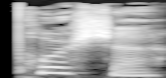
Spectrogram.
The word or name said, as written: Portia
